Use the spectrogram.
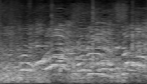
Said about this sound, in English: A lot of people in the crowd are not wearing masks. We're keeping a respectful distance, but a loud and very boisterous crowd.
